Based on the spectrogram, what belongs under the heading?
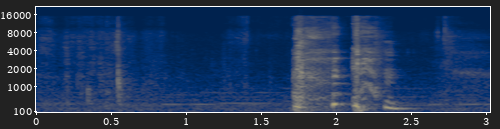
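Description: An adult gives a short run of three to four harsh coughs after quiet room noise.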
